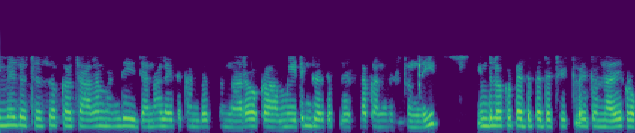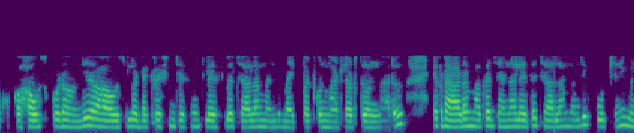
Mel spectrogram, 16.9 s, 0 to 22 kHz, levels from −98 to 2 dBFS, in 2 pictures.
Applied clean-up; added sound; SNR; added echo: none; none; none; none.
